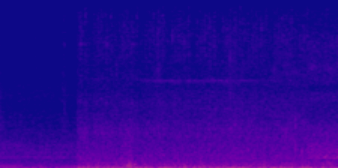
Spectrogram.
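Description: A motor vehicle's engine running close by with outdoor noise. The sound steps up suddenly and gets louder about half a second in.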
